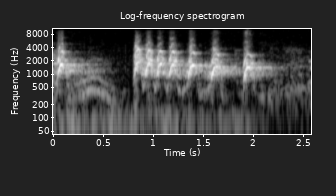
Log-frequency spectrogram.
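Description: A dog whines briefly, then lets out a quick run of about six high, yappy barks in close succession, fairly loud, with no talking.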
